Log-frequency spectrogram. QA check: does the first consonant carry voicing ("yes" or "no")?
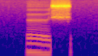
no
